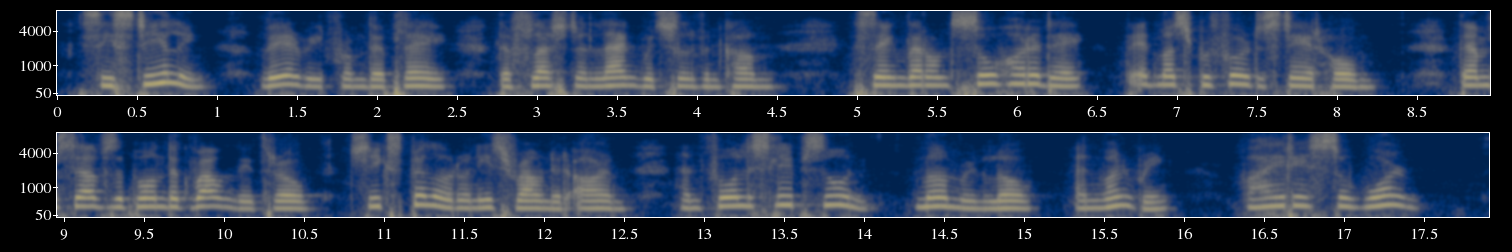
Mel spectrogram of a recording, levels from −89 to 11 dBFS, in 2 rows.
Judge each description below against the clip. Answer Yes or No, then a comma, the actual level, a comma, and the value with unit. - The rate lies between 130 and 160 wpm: No, average, 170 wpm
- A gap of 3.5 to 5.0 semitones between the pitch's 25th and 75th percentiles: Yes, average, 3.9 semitones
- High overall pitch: Yes, high, 245 Hz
